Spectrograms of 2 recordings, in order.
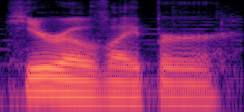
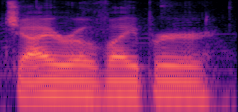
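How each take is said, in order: First: The first word begins with an 'h' sound. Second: The first word begins with a 'j' sound. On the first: The speaker calls it right. "it's actually pronounced Hero Viper" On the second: The speaker calls it wrong. "a lot of people mispronounce this one. They think it's called the Gyro Viper"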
